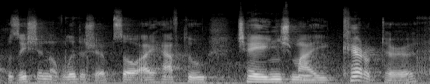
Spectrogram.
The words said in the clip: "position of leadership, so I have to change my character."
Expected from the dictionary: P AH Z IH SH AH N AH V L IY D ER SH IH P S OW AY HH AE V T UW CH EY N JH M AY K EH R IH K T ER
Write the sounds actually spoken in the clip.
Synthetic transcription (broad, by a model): P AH Z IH SH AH N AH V L IY D ER SH IH P S OW AY HH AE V T UW CH EY N JH M AY K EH R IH K T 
